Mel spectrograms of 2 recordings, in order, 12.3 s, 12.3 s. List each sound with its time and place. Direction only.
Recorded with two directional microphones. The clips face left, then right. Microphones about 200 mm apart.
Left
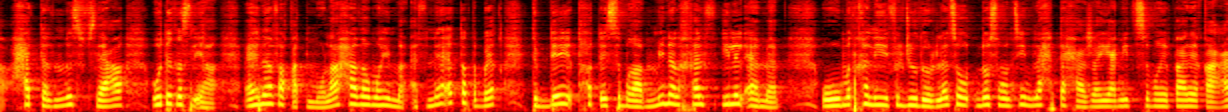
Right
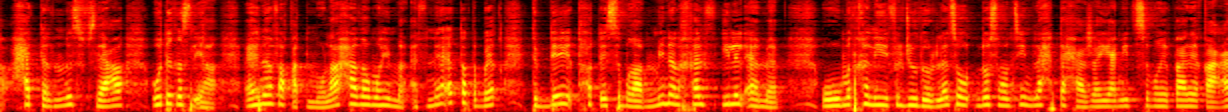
0.1 s a woman's voice: 45° left (ahead or behind)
